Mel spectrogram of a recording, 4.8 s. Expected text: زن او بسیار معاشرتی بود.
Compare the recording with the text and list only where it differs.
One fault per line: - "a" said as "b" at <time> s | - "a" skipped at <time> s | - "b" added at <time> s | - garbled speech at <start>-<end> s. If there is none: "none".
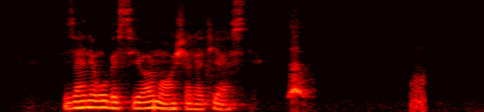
- "بود" said as "است" at 2.2 s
